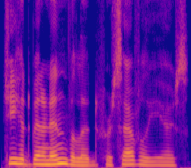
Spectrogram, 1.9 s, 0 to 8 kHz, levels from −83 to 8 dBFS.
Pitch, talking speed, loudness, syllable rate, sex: 185 Hz, 250 wpm, -18 LUFS, 6.8 syllables/s, female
